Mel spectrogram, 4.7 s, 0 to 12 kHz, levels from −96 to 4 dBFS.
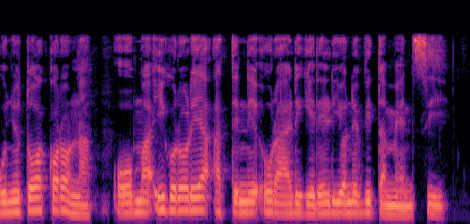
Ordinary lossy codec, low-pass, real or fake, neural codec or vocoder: none; 7.2 kHz; real; none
